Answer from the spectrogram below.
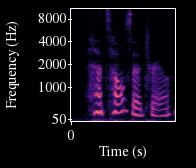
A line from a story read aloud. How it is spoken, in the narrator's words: she laughed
